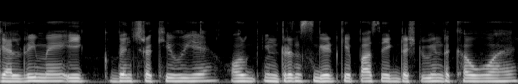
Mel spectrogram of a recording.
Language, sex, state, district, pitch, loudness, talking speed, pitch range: Hindi, male, Uttar Pradesh, Lalitpur, 150 Hz, -16 LUFS, 195 wpm, 145-155 Hz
